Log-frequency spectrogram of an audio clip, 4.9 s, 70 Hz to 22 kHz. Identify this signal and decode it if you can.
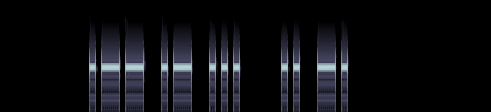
Morse code, heard as a keyed tone, about 20 wpm, 700 Hz. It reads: WAS IN
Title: Sets of 2 Words 20wpm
